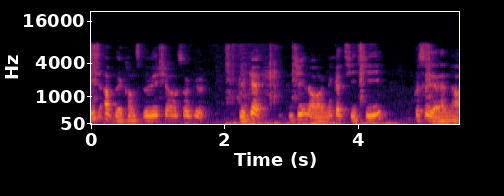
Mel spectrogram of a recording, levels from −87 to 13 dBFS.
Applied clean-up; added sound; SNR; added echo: classical method log-MMSE.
